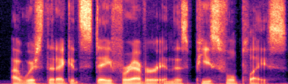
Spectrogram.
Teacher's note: wish has that short I sound and a clear sh at the end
